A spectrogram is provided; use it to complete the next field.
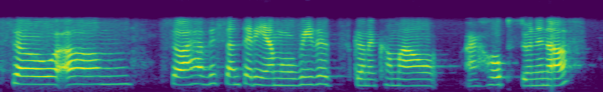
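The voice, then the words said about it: Spanish accent. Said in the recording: “I love your Spanish accent.”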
